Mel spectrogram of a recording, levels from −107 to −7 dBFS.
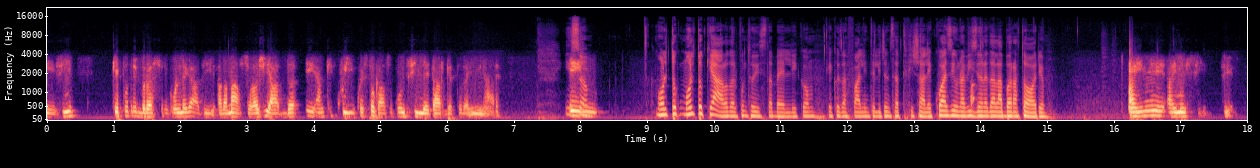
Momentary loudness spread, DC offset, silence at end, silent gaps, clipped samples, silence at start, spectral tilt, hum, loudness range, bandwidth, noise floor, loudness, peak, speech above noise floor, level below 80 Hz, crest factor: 11 LU; under 0.1%; 0.2 s; none; under 0.1%; 0 s; -8 dB/octave; none; 4 LU; 12.5 kHz; -57 dBFS; -22 LUFS; -6 dBFS; 36 dB; -50 dBFS; 16 dB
